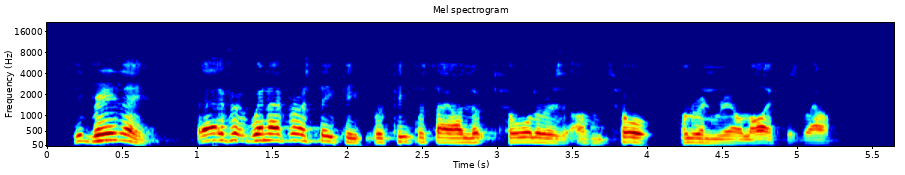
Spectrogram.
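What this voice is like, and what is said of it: Birmingham (Brummie) accent. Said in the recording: “Your accent. Are you a fellow Brummie? ... Yes, I am our kid. ... I'm born and bred Birmingham, so I sensed that as soon as you came on.”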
